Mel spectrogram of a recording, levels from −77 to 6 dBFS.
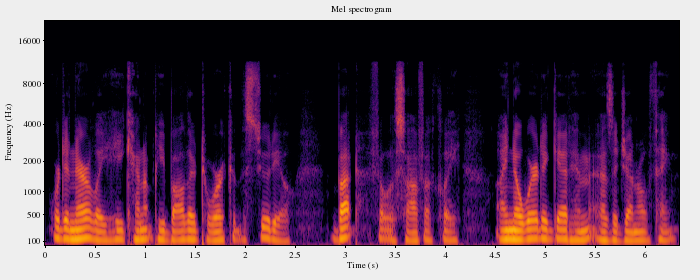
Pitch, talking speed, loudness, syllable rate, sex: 120 Hz, 190 wpm, -17 LUFS, 6.9 syllables/s, male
